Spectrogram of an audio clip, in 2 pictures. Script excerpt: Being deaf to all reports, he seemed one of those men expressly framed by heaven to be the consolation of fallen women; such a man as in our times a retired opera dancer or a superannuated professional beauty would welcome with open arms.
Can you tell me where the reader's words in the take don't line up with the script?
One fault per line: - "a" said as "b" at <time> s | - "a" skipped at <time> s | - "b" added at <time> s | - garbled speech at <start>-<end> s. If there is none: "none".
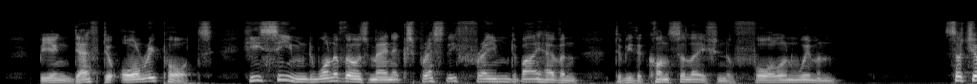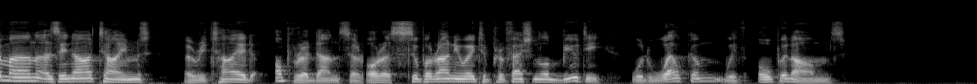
none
